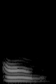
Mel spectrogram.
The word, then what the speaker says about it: Om: chanting the sound of Om together, the sound of oneness. And Om actually has 4 different pieces to it. Ah, oo, and then silence. Ah, oo, silence. So if you want to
